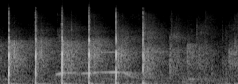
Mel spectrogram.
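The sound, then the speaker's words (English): Congregation clapping at a church service, heard as six sharp, evenly spaced claps in a steady rhythm that then stop, followed by a brief rise of noise at the very end. “Can y'all give her a clap?”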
